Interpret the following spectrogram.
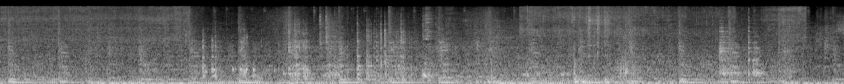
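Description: Food sizzling as it fries in a pan, with short clicks and scrapes of metal utensils, over a background music bed.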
